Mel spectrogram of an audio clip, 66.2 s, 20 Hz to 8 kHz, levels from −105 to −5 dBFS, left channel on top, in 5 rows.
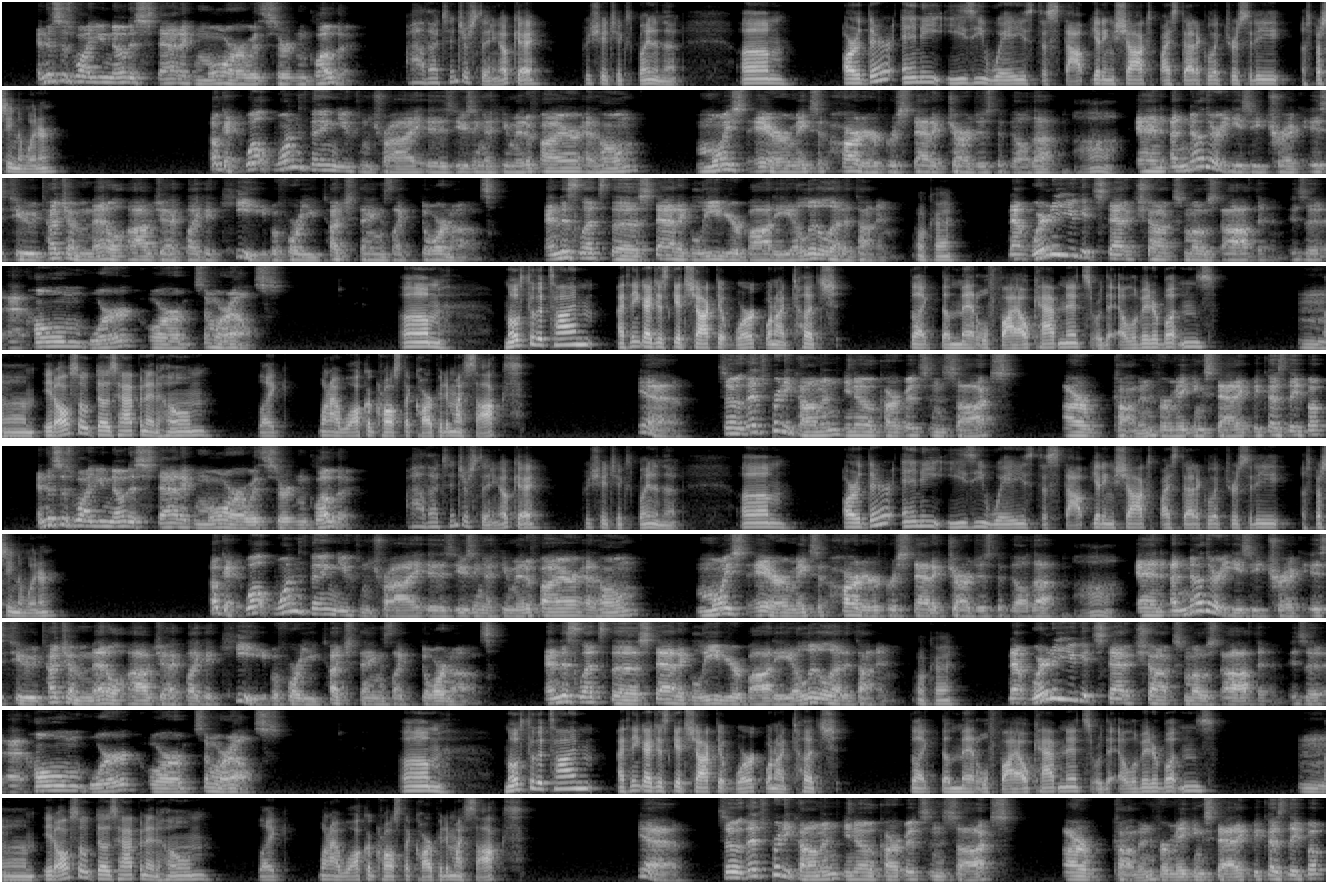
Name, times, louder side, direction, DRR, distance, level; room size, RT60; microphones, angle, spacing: voice 1, 0.3-3.5 15.3-19.6 20.2-23.8 24.6-31.4 31.9-35.3 36.5-42.5 52.7-53.1 59.3-59.7 60.1-63.0 63.6-66.1, right 1 dB, 20° right, 2.7 m, -38 dB
voice 2, 4.0-5.4 5.8-6.8 7.4-7.8 8.4-13.8 24.0-24.4 35.6-36.0 43.7-44.2 44.7-45.6 45.9-48.1 48.8-51.8 52.9-55.0 55.5-55.7 56.1-58.2, left 2 dB, 15° left, 0.4 m, -37 dB
6.9 x 3.4 x 5.8 m
head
